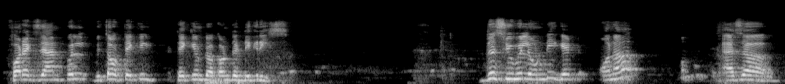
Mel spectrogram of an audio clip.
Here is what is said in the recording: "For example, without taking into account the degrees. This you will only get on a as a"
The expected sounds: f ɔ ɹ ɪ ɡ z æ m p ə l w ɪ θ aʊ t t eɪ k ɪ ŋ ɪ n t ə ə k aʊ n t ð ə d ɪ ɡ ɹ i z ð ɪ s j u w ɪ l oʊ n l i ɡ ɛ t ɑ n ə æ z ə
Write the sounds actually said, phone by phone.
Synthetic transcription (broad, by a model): f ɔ ɹ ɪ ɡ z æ m p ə l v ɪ t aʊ t t eɪ k ɪ ŋ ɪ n t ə ə k aʊ n t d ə d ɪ ɡ ɹ i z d ɪ s j u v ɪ l oʊ n l i ɡ ɛ t ɑ n ə æ z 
